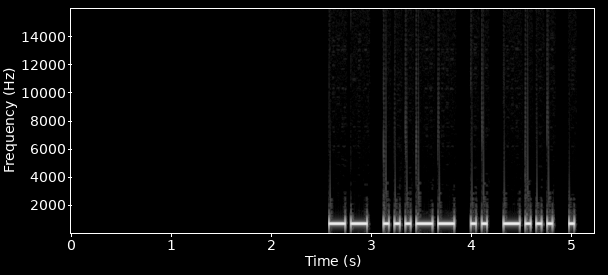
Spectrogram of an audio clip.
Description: Morse code, heard as a keyed tone, about 22 wpm, 700 Hz. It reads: M3IBE
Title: DXCC-100 Call Signs - 5 Characters - Repeated 3x - 22wpm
